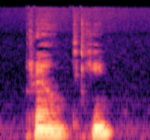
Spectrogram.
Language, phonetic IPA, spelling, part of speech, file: Polish, [ˈprɛ̃ntʲci], prędki, adjective, LL-Q809 (pol)-prędki.wav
